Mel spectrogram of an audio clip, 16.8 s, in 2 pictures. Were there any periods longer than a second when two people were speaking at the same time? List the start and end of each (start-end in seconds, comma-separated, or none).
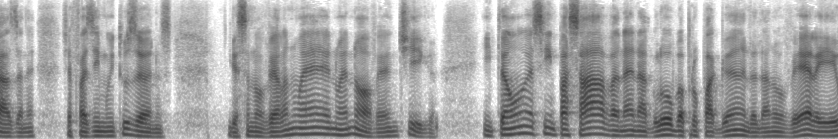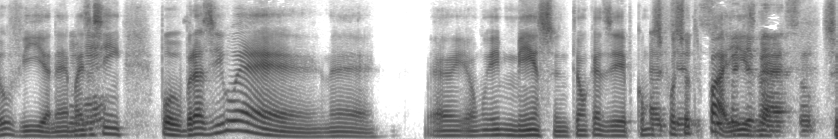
14.9-16.1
